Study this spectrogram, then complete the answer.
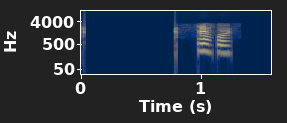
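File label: Sheriff's Office Dispatch 1, p25; WSO DISP 3; wake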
